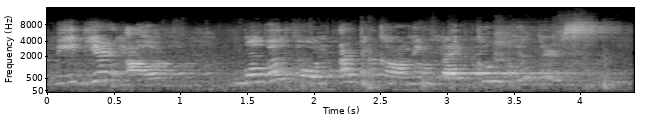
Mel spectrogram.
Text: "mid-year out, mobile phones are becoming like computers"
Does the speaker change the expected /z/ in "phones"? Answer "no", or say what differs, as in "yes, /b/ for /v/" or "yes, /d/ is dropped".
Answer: yes, /z/ is dropped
